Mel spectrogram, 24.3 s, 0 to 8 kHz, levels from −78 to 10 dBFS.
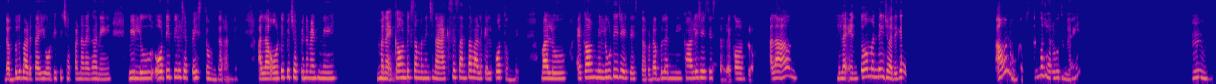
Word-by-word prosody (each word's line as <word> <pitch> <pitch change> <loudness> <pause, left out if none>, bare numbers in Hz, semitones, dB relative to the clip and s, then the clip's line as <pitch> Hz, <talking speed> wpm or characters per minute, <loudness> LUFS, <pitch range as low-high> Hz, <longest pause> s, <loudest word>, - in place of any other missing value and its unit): డబ్బులు 190 +5 0
పడతాయి 195 -1 +1
ఓటీపీ 210 +2 -8
చెప్పండనగానే, 195 -1 -4 0.5
వీళ్ళు 215 -1 +2 0.3
ఓటీపీలు 250 +1 +2
చెప్పేస్తూ 225 -1 -3
ఉంటారండి. 175 +2 -11 0.5
అలా 200 +1 +4
ఓటీపీ 245 +4 +2
చెప్పిన 230 -1 +1
వెంటనే, 220 -1 +1 1.0
మన 210 -1 +5
ఎకౌంట్‌కి 240 +1 +3
సంబంధించిన 220 -1 -1
యాక్సెస్ 245 +5 -3
అంతా 225 +2 0
వాళ్ళకెళ్ళిపోతుంది. 210 -4 -1 0.5
వాళ్ళు 210 -1 +6 0.5
ఎకౌంట్‌ని 240 +2 +4
లూటి 255 +3 +1
చేసేస్తారు. 205 -7 -3
డబ్బులన్నీ 215 +1 -2
ఖాళీ 220 +1 +2
జేసేస్తారు 230 - -3
ఎకౌంట్‌లో. 200 - -3 0.4
అలా 225 +2 +5 1.2
ఇలా 215 - +3
ఎంతో 205 +5 +1
మందికి 270 0 +1
జరిగాయి. 210 +2 +1 1.9
అవును. 470 0 +2 0.2
ఖచ్చితంగా 275 +3 -7
జరుగుతున్నాయి. 225 -3 -5 2.3
హ్మ్. 230 -4 -2
220 Hz, 85 wpm, -23 LUFS, 200-235 Hz, 2.3 s, వాళ్ళు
